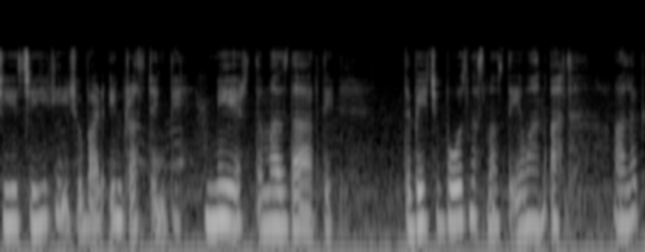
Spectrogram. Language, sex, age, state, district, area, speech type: Kashmiri, female, 45-60, Jammu and Kashmir, Bandipora, rural, spontaneous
